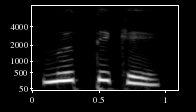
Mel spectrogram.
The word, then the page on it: ಮರೆದೆಗೆ: maradege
